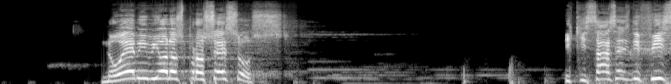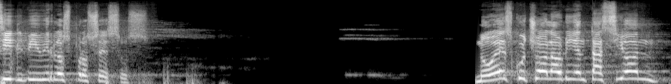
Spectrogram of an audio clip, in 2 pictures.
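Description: A young man speaks loudly and with passion into a microphone in an echoing hall, in short bursts with pauses.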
